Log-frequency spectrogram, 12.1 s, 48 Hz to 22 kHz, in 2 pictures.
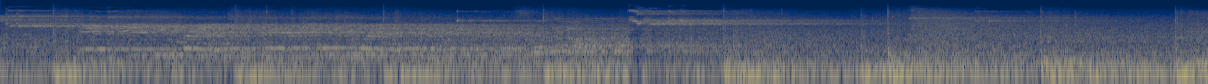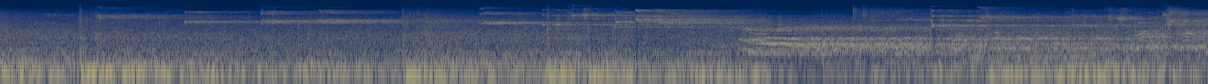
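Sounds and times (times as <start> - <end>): basketball dribbling: 0.0 - 9.5
sneakers squeaking: 0.0 - 12.0.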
